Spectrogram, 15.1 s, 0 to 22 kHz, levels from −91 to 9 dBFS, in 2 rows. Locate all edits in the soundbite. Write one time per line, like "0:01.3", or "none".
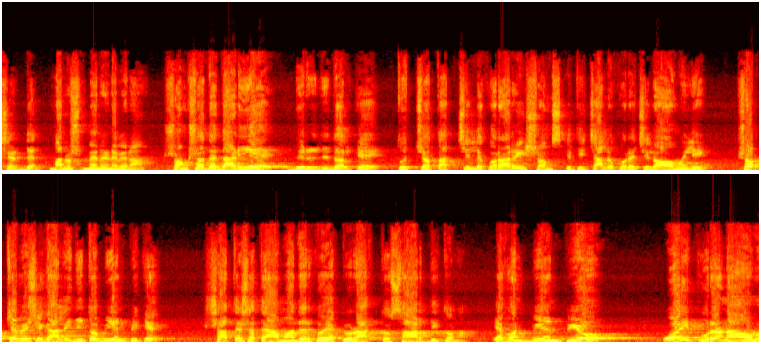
0:01.5
0:03.8
0:07.2
0:12.3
